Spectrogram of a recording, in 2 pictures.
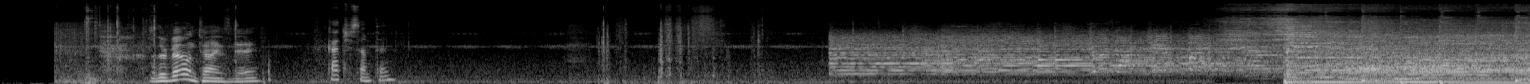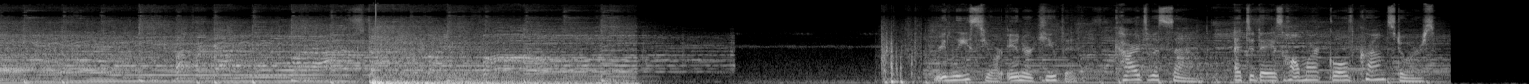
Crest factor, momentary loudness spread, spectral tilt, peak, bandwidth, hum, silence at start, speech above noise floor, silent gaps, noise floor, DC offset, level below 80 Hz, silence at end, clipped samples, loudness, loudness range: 22 dB; 17 LU; -4.5 dB/octave; 0 dBFS; 18 kHz; none; 0.55 s; 40 dB; none; -62 dBFS; under 0.1%; -30 dBFS; 0.8 s; under 0.1%; -22 LUFS; 15 LU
